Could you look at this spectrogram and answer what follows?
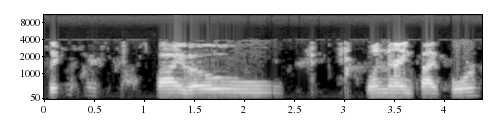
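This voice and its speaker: A man's voice: medium pitch, completely flat delivery, drawn-out words. A man working as a bike patrol officer, making a request over a muffled, narrow-band police radio.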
